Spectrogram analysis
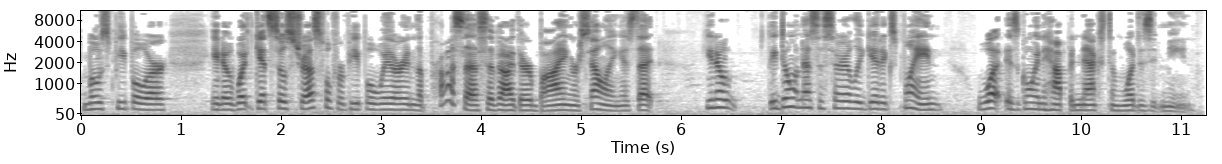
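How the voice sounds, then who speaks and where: A woman's voice: fairly low pitch, fairly quick. A woman hosting a real estate radio talk show, playful and joking with her co-host. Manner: playful, joking, laughs often. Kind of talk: casual radio chat. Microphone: studio microphone.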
